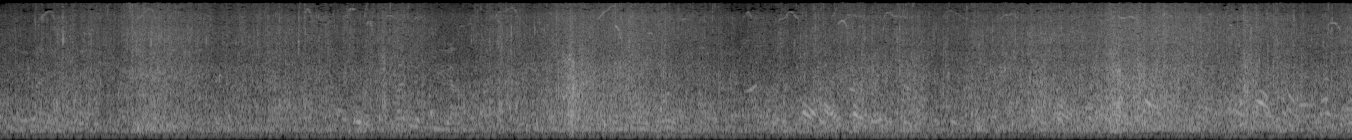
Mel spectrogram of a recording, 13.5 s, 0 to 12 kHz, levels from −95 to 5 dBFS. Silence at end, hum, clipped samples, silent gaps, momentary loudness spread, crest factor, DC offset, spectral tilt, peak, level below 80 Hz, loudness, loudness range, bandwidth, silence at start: 0 s; none; under 0.1%; none; 8 LU; 22 dB; under 0.1%; -1 dB/octave; -16 dBFS; -82 dBFS; -35 LUFS; 4 LU; 11.5 kHz; 0 s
